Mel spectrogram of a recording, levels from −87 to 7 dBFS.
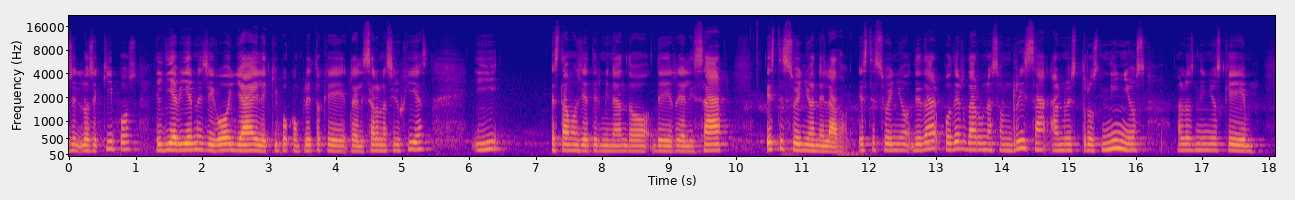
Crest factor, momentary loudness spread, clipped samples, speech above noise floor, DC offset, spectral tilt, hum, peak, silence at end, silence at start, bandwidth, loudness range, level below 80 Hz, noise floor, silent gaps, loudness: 18 dB; 10 LU; under 0.1%; 32 dB; under 0.1%; -6 dB/octave; none; -2 dBFS; 0.2 s; 0 s; 15 kHz; 6 LU; -58 dBFS; -52 dBFS; none; -21 LUFS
